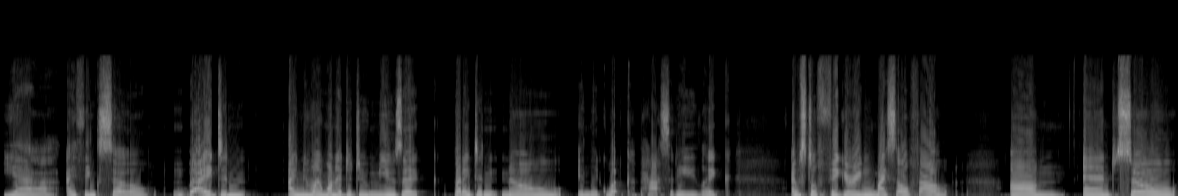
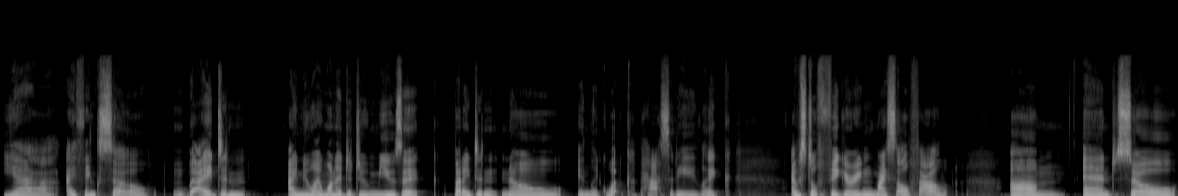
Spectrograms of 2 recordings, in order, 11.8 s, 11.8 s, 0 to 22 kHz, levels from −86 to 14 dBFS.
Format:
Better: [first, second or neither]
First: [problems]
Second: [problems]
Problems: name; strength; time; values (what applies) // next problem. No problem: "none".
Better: second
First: distortion; slight; 7% of the sound clipped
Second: none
